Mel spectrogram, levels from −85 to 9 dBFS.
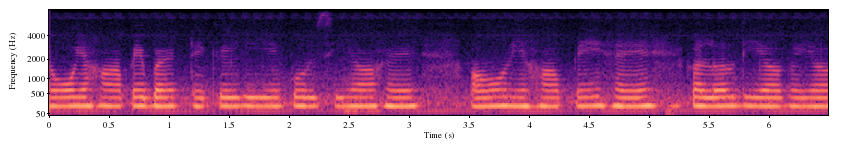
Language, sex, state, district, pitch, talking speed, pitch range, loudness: Hindi, female, Maharashtra, Washim, 200 Hz, 150 wpm, 200-205 Hz, -15 LUFS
